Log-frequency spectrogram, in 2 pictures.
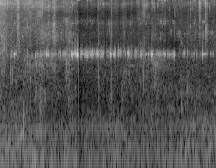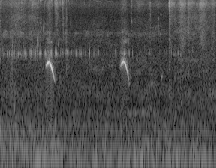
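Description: Two short, falling whistled calls, a second and a half apart, over a steady pulsing high trill in the first few seconds. Rustling and snapping of brush underneath.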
